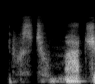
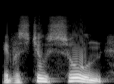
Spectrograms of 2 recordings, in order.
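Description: First: Breathy whisper of despair. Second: Said in the usual way. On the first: Acted. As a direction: whisper it, overwhelmed. Despairing inner thought.

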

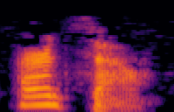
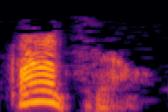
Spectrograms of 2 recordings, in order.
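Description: First: Said in the usual way. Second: Birdsell said much higher, searching her memory; musing woman's voice. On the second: Acted. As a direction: turn the name over as she tries to place it. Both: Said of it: "running the name over in her mind".

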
